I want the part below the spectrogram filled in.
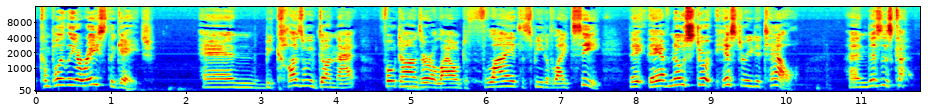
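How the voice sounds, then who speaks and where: A man giving an informal explanatory lecture in a chatty, folksy way, with wry asides and a halting delivery. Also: high-pitched. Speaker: physics blogger presenting a lesson. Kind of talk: informal explanatory lecture, dramatic blog reading.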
